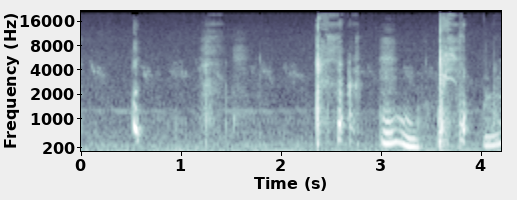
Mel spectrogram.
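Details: 5-week-old baby hiccuping and sneezing: several short, sharp bursts, each a sudden catch or sneeze, with a brief fussy cry; infant hiccups and sneezes.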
